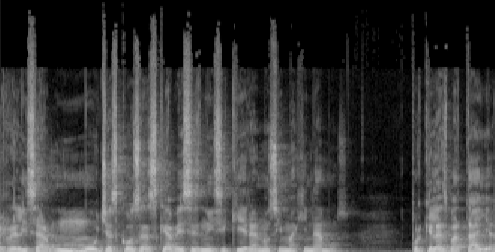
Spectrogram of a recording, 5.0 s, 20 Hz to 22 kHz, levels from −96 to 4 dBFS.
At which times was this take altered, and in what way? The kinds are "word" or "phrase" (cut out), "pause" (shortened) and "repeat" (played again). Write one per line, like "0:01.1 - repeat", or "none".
none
